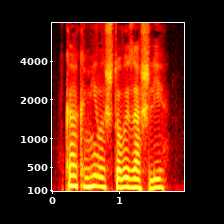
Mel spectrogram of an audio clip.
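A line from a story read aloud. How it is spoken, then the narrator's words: Quiet. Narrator (Russian): тихо сказала она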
